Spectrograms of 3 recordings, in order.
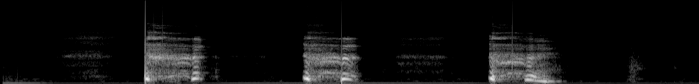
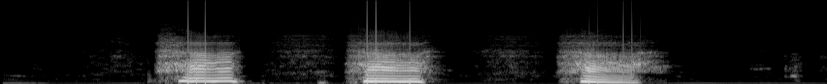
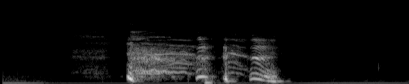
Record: three_cough_length: 7.0 s
three_cough_amplitude: 25870
three_cough_signal_mean_std_ratio: 0.32
exhalation_length: 8.3 s
exhalation_amplitude: 25191
exhalation_signal_mean_std_ratio: 0.45
cough_length: 4.1 s
cough_amplitude: 20080
cough_signal_mean_std_ratio: 0.39
survey_phase: alpha (2021-03-01 to 2021-08-12)
age: 45-64
gender: Male
wearing_mask: 'No'
symptom_none: true
smoker_status: Ex-smoker
respiratory_condition_asthma: false
respiratory_condition_other: false
recruitment_source: REACT
submission_delay: 2 days
covid_test_result: Negative
covid_test_method: RT-qPCR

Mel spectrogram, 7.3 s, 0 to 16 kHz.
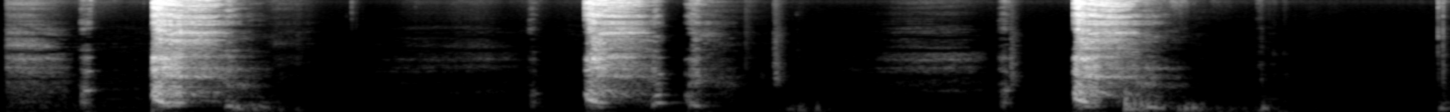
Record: three_cough_length: 7.3 s
three_cough_amplitude: 32768
three_cough_signal_mean_std_ratio: 0.3
survey_phase: beta (2021-08-13 to 2022-03-07)
age: 45-64
gender: Male
wearing_mask: 'No'
symptom_runny_or_blocked_nose: true
symptom_change_to_sense_of_smell_or_taste: true
symptom_loss_of_taste: true
symptom_onset: 5 days
smoker_status: Ex-smoker
respiratory_condition_asthma: false
respiratory_condition_other: false
recruitment_source: Test and Trace
submission_delay: 2 days
covid_test_result: Positive
covid_test_method: ePCR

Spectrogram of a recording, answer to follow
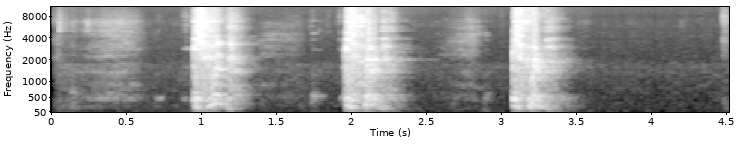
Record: three_cough_length: 4.5 s
three_cough_amplitude: 32768
three_cough_signal_mean_std_ratio: 0.37
survey_phase: beta (2021-08-13 to 2022-03-07)
age: 65+
gender: Male
wearing_mask: 'No'
symptom_none: true
smoker_status: Ex-smoker
respiratory_condition_asthma: false
respiratory_condition_other: false
recruitment_source: REACT
submission_delay: 1 day
covid_test_result: Negative
covid_test_method: RT-qPCR
influenza_a_test_result: Negative
influenza_b_test_result: Negative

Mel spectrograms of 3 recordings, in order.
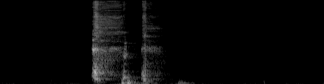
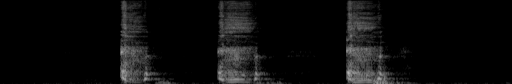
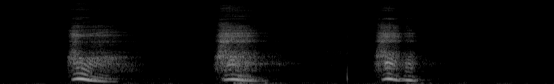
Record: cough_length: 3.2 s
cough_amplitude: 10139
cough_signal_mean_std_ratio: 0.26
three_cough_length: 5.1 s
three_cough_amplitude: 7941
three_cough_signal_mean_std_ratio: 0.37
exhalation_length: 5.5 s
exhalation_amplitude: 2919
exhalation_signal_mean_std_ratio: 0.41
survey_phase: beta (2021-08-13 to 2022-03-07)
age: 45-64
gender: Female
wearing_mask: 'No'
symptom_runny_or_blocked_nose: true
symptom_fatigue: true
symptom_fever_high_temperature: true
smoker_status: Never smoked
respiratory_condition_asthma: false
respiratory_condition_other: false
recruitment_source: Test and Trace
submission_delay: 2 days
covid_test_result: Positive
covid_test_method: RT-qPCR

